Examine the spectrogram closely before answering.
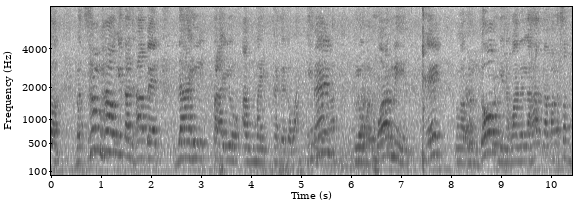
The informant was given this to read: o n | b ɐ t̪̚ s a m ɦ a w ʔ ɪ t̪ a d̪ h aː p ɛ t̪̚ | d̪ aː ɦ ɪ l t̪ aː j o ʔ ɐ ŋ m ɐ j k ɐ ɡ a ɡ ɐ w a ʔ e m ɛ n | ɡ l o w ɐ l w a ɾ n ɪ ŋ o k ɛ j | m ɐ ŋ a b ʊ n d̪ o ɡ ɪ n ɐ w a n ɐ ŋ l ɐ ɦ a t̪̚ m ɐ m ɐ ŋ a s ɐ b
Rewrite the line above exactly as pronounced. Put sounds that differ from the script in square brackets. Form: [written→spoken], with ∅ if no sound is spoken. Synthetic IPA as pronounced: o n | b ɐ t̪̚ s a m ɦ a w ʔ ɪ t̪ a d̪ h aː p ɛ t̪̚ | d̪ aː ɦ ɪ l t̪ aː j o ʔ ɐ ŋ m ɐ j k ɐ ɡ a ɡ ɐ w a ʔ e m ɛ n | ɡ l o [w→b] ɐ l w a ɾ n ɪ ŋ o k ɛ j | m ɐ ŋ a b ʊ n d̪ o ɡ ɪ n ɐ w a n ɐ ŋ l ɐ ɦ a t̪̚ [m→n] ɐ m ɐ ŋ a s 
